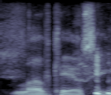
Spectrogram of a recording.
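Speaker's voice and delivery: dry, sarcastic tone of fake approval. Told they're a big fan of someone, replying in a sarcastic tone. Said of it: "That's very sarcastic, by the way".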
